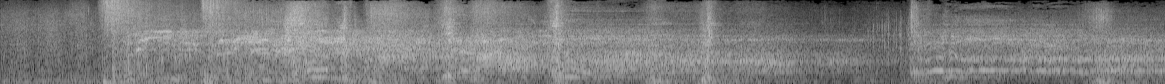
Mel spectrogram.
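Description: Blades clash and swish in a fierce fight.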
